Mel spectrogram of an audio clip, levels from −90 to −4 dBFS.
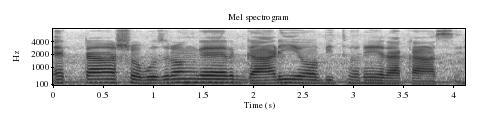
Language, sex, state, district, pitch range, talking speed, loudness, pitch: Bengali, female, Assam, Hailakandi, 150-180 Hz, 100 wpm, -17 LUFS, 165 Hz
